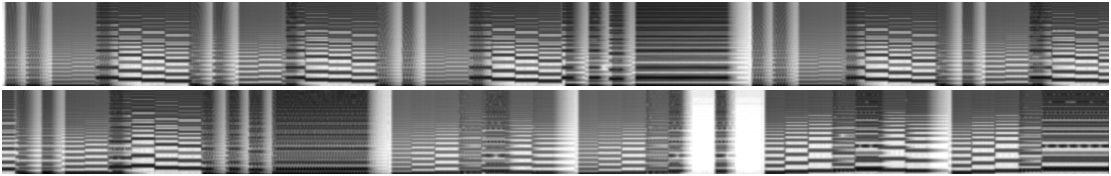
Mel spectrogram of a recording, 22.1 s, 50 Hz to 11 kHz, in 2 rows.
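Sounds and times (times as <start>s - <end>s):
boogie tune on CSG8580R5 chip: 0.0s - 22.1s.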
